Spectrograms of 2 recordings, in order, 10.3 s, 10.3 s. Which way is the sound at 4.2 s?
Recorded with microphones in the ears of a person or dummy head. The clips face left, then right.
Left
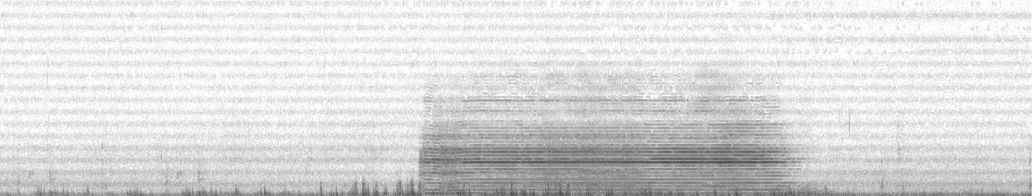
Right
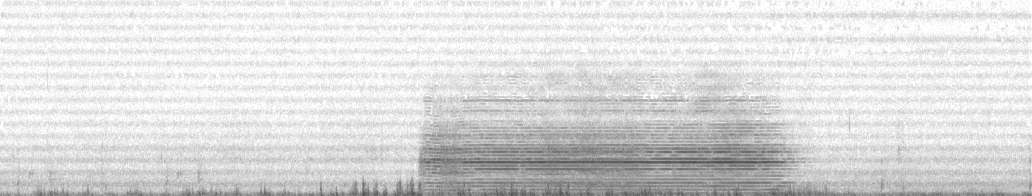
45° left (ahead or behind).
